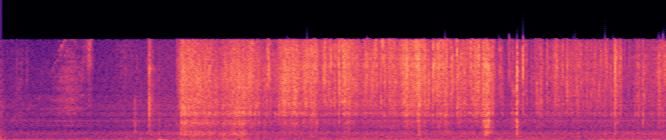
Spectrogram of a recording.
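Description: Packaging being handled and unwrapped: crinkling and rustling from about two seconds in, with a few sharp clicks, over a steady low hum.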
